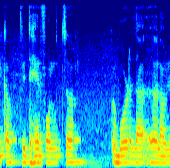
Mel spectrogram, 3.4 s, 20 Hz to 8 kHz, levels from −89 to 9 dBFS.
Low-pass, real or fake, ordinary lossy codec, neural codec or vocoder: 7.2 kHz; real; none; none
